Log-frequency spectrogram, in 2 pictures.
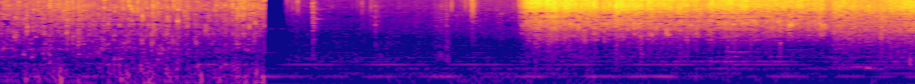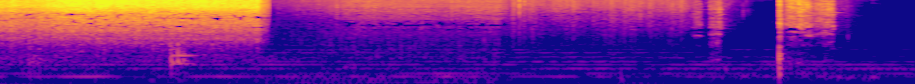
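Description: Food frying in hot oil, heard as a loud sizzle lasting about five seconds that starts and cuts off abruptly, with quieter sizzling before and after it.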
